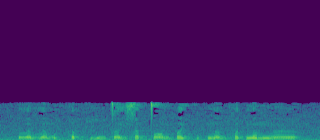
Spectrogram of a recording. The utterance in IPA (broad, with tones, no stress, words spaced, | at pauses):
lɐ˧wlɐ˧mʊ˥k̚hɐ˥p̚ hiː˧mt̪ɐ˨˥j sɐ˥p̚t̪ɔː˨˧npɐ˥jkʷɪ˨˥k̚ n̪ɐ˨˧wfɐ˥t̚ ŋɐ˥m ŋœː˨˩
